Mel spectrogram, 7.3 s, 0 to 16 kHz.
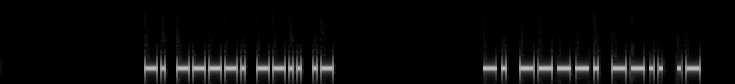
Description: Morse code, heard as a keyed tone, about 26 wpm, 700 Hz. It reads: N9ZA N9ZA
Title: Speed Racing - USA 1x2 Call Signs 22wpm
